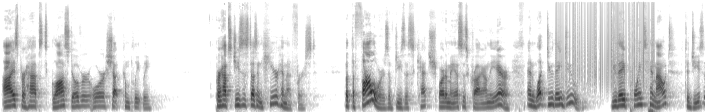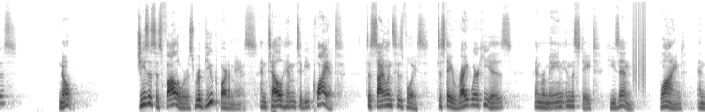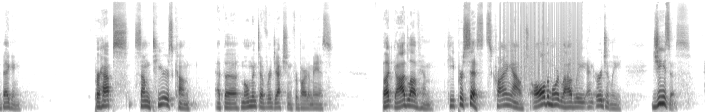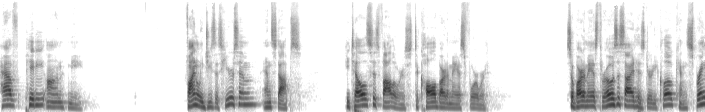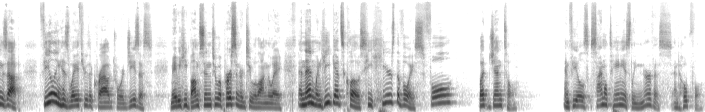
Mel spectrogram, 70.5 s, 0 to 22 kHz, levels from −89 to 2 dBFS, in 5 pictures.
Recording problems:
crackling; noticeable; from 11 to 13 s, at 27 s and from 38 to 40 s; 20 dB below the speech

